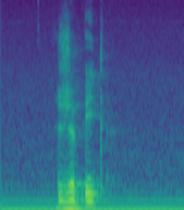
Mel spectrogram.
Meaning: smile
- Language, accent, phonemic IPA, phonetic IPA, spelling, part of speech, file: Armenian, Eastern Armenian, /ʒəˈpit/, [ʒəpít], ժպիտ, noun, Hy-ժպիտ.ogg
